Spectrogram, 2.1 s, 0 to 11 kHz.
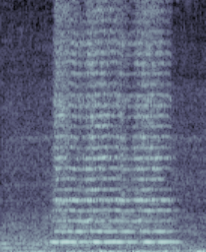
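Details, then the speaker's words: SpaceWalk M7 electric bike before the pad change: applying the disc brake makes a loud, horn-like honk for about a second from the rotor; the fix is replacing the brake pads. "You hear how that rotor is giving us the sound of a a horn. [Music] Obviously, that is absolutely no good and uh that's no fun, right?"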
